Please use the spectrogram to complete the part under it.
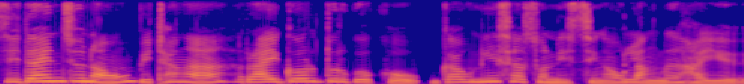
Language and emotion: Bodo, neutral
